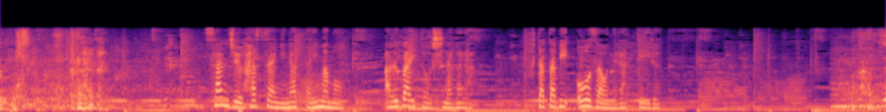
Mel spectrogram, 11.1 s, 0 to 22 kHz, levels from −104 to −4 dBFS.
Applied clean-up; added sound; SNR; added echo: none; Alarm; 11 dB; none.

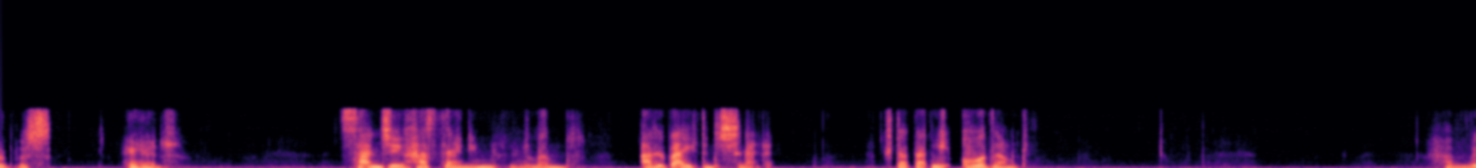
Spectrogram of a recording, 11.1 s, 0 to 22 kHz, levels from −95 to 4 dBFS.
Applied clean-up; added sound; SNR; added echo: neural diffusion model UNIVERSE++.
